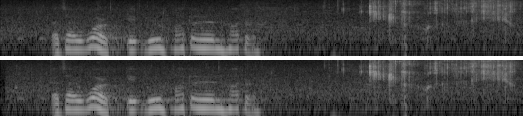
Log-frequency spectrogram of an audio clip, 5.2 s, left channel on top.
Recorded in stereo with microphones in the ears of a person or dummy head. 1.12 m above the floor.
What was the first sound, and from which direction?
A man speaking, 5° right (ahead or behind).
